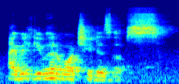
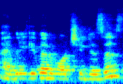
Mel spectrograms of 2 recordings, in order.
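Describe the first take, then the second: First: It is said in a menacing, threatening tone. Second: It is said as a plain, neutral statement. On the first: The speaker intends to harm her. "If this is the tone, then it is more like a threat" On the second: The speaker promises to give her what is due. "If you're simply making it as an indicative statement"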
